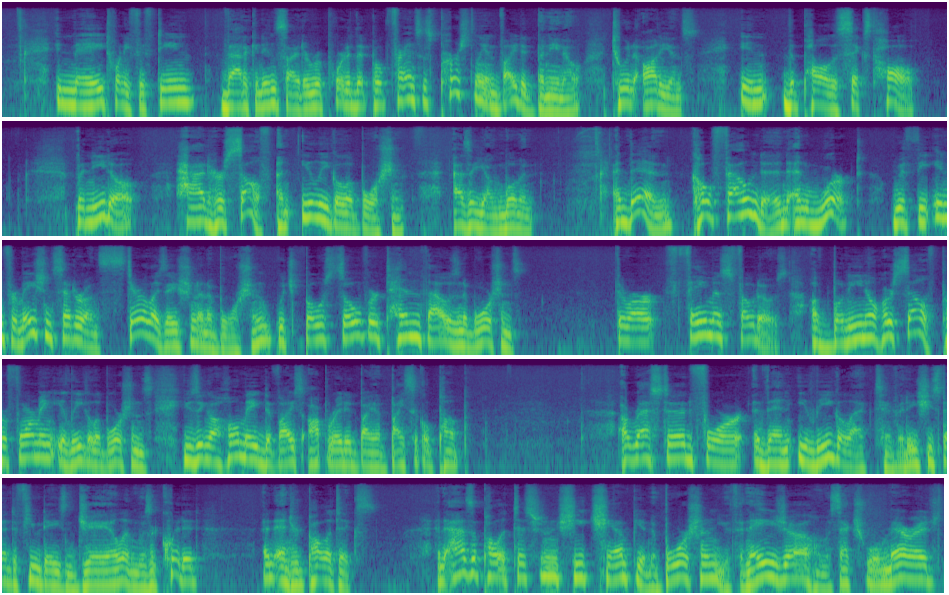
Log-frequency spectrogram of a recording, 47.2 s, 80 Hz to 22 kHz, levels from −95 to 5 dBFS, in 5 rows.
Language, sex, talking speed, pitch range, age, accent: English, male, 120 wpm, 125-165 Hz, 40-59, American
